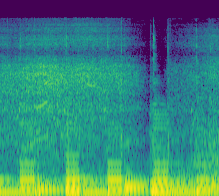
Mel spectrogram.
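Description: Acoustic guitar picking single notes, a new one about every half second, in a pause between sung lines. A breathy hiss comes through the vocal microphone in the first half second or so.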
